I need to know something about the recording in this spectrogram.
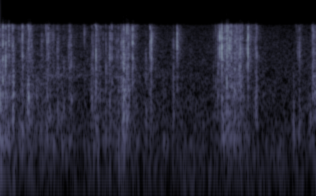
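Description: Small clear plastic bag crinkling as it is handled, a run of irregular crackles with a louder rustle near the end.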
